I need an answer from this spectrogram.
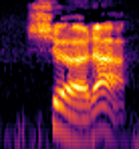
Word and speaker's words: köra: Funnily enough, Swedish, the word for drive is almost spelled the same way as in Danish, but in Swedish they say köra, so they have that sh sound.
